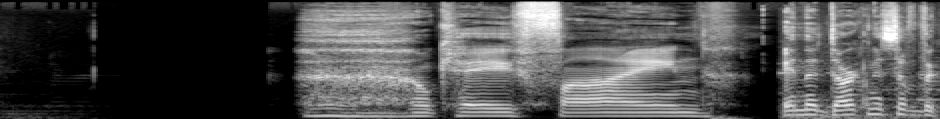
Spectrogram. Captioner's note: sigh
